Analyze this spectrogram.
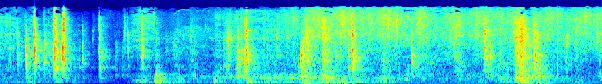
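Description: Knocks, clicks and rattles of a wooden barn stall door and wire-mesh gate being handled and opened, a scattered series of sharp knocks with the loudest about five seconds in.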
